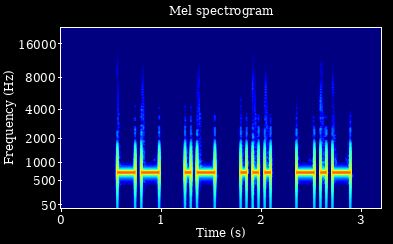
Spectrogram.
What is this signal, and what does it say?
Morse code, heard as a keyed tone, about 20 wpm, spaced as for 17 wpm, 700 Hz. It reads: MASK
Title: 257 Lesson 42b - Words 14-20wpm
